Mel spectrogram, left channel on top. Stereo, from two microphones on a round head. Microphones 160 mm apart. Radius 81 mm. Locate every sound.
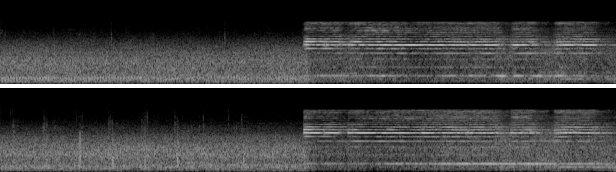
3.0 s a car horn: 45° right (ahead or behind), 9.5 m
